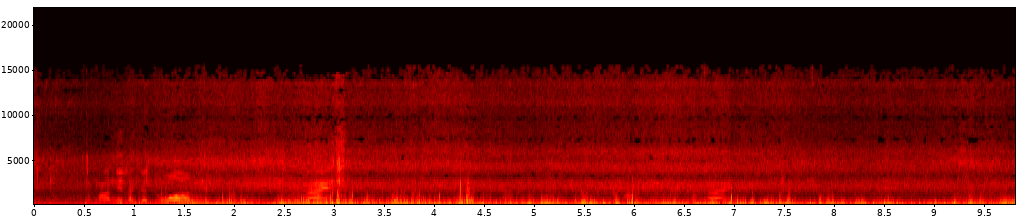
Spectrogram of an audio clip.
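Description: Wind blows steadily outdoors by the sea.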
